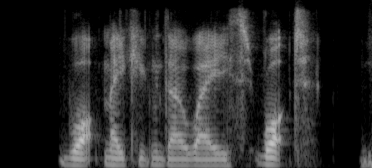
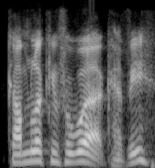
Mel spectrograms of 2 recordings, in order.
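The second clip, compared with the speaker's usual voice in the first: loud, high captain voice; gruff guard captain; 5 semitones higher, 6 dB louder than usual. Acted. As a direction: boom it down from the crate. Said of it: "and says".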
